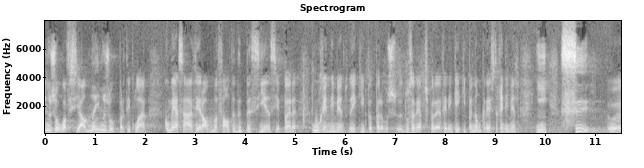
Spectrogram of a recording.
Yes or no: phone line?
no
